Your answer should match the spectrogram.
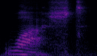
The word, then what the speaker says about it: washed: you pronounce this word the final sound an infinitive form is Shh the unvoiced SH sound since it is unvoiced it is case one where the e D is pronounced as a T washed washed how do you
